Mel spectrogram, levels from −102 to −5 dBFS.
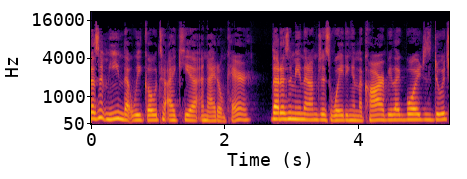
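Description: Just after "and I" at 1.95 s, and again before "doesn't mean that I'm" at 2.79 s, a lost packet rebuilt from error correction leaves a brief 20 ms rough, noisier patch with no gap. On a spectrogram it shows as a smeared, grainier slice; the waveform has no dropout.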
